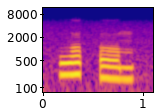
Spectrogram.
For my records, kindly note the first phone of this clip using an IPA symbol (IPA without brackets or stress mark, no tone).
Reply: w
